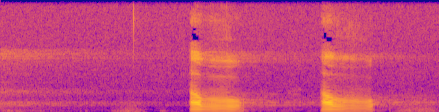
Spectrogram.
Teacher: أن اللسان مع الظاء يتقدم إلى أطراف الثنايا العليا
